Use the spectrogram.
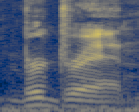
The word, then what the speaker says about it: Burdrann: Burdrann, sort of like that drum, the Boran, but with 9 N's in it, and a bunch of Celtic Q's.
